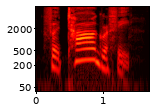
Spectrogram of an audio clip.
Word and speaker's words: photography: The first word is stressed on the first syllable, so photograph sounds like photograph. The second word is stressed on the second syllable, photography, so the word comes out photography.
